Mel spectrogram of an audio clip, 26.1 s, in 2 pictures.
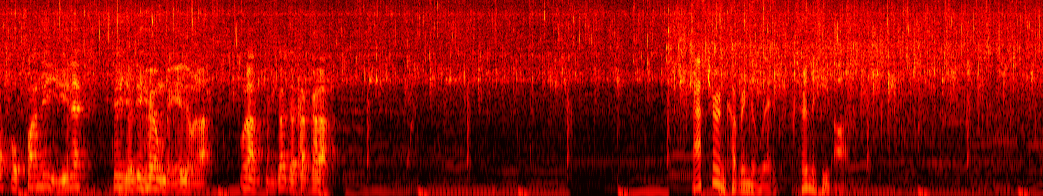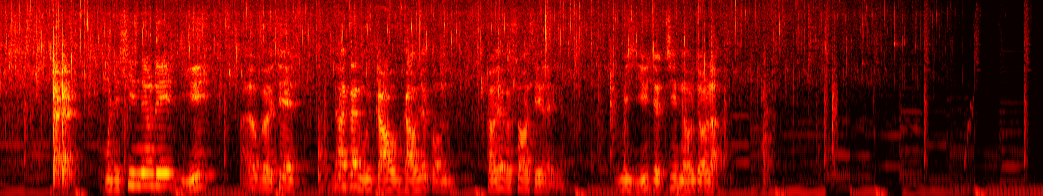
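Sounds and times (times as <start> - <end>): fish sizzling in hot oil: 0.0 - 25.2
sharp knock: 13.7 - 14.1.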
